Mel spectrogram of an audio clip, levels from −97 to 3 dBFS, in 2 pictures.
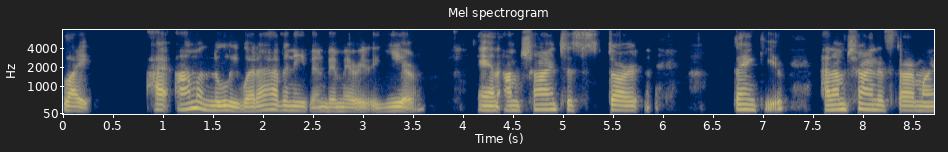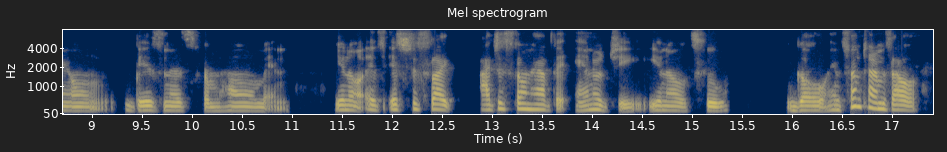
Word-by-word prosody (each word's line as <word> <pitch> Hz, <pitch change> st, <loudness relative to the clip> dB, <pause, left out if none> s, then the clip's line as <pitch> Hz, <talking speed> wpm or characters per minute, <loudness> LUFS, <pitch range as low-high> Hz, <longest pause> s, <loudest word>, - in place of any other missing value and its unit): like, -, -, +2 dB, 0.6 s
I -, -, +3 dB
I'm 190 Hz, +5 st, +4 dB
a 225 Hz, -, +3 dB
newlywed, 150 Hz, -4 st, +2 dB
I 165 Hz, -, +2 dB
haven't 165 Hz, -3 st, 0 dB
even 140 Hz, -1 st, -3 dB
been 135 Hz, 0 st, -1 dB
married 130 Hz, -1 st, -1 dB
a -, -, -2 dB
year, 140 Hz, +8 st, +2 dB, 0.6 s
and 155 Hz, -1 st, +4 dB
I'm 155 Hz, 0 st, +2 dB
trying 180 Hz, +3 st, +2 dB
to 165 Hz, -, -3 dB
start 160 Hz, 0 st, 0 dB, 0.9 s
Thank 180 Hz, -2 st, +1 dB
you. -, -, -1 dB, 0.4 s
And 170 Hz, +1 st, +5 dB
I'm 180 Hz, +1 st, +4 dB
trying 185 Hz, -3 st, +2 dB
to 165 Hz, -, +1 dB
start 155 Hz, -1 st, +2 dB
my 145 Hz, -1 st, +1 dB
own 135 Hz, -1 st, -3 dB, 0.3 s
business 150 Hz, -2 st, -1 dB
from 135 Hz, 0 st, -2 dB
home 140 Hz, -1 st, -2 dB
and, -, -, -10 dB, 0.5 s
you 170 Hz, -, +2 dB
know, 165 Hz, -2 st, 0 dB
it's 170 Hz, -3 st, -2 dB
it's 175 Hz, -1 st, +1 dB
just, 195 Hz, -2 st, -5 dB
like, 185 Hz, -, +3 dB, 0.3 s
I 175 Hz, 0 st, +1 dB
just 200 Hz, +3 st, -3 dB
don't 200 Hz, -1 st, +3 dB
have 180 Hz, -3 st, +1 dB
the -, -, -2 dB
energy, 155 Hz, -5 st, -3 dB
you 155 Hz, -, -1 dB
know, 145 Hz, -3 st, -2 dB, 0.2 s
to 140 Hz, +1 st, +2 dB, 0.7 s
go, 155 Hz, +1 st, +2 dB
and 165 Hz, 0 st, -5 dB
sometimes 240 Hz, -, +3 dB
I'll 165 Hz, -4 st, +3 dB
155 Hz, 170 wpm, -23 LUFS, 145-180 Hz, 0.9 s, And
